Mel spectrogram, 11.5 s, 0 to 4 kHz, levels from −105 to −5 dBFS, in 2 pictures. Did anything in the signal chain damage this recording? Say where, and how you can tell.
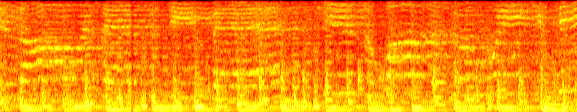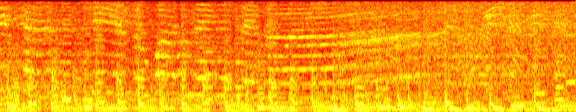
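Yes. At the call-processing or capture stage, the audio was likely picked up a second time by a slower path, giving a doubled audio track. A full-band copy sits roughly 200 ms behind the original and about 10 dB quieter, running the whole length of the clip. It has no decay tail or room colour, so it sounds like a clean slapback rather than a reflection. That points to a duplicated signal, not acoustics.

At the network and buffer stage there is clock drift between sender and receiver, present throughout. The sender's clock runs about 1% slow relative to the receiver's, so the jitter buffer keeps draining. The receiver has to keep patching over that shortfall. The drift can't be heard as a steady pitch change. It shows up through the corrections and the stall described below.

In the jitter buffer there is a short stall from a late packet, at 1.30 to 1.35 s. 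A packet missed its slot, the buffer ran dry, and the receiver held the last sound for 30 ms until the packet arrived. Playback then resumed from the same point, with the delay 30 ms longer. Nothing is lost, but one sound lingers slightly too long, with a faint buzz or dip.

The same buffer then makes repeated timing corrections from 2.70 to 11.03 s, all stretching the audio. Playback runs at 99% speed, adding roughly 100 ms over that stretch in small inserted pieces at uneven spacing. Each insertion is slight. All of this rides on the G.711 A-law call path, which cuts everything above 4 kHz.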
